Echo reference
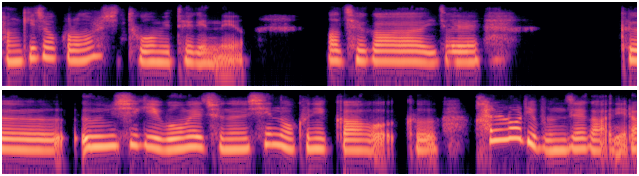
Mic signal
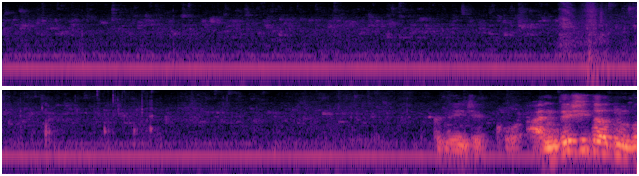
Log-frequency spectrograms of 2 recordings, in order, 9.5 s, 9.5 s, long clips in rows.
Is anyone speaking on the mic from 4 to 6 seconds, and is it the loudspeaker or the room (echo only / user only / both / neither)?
neither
